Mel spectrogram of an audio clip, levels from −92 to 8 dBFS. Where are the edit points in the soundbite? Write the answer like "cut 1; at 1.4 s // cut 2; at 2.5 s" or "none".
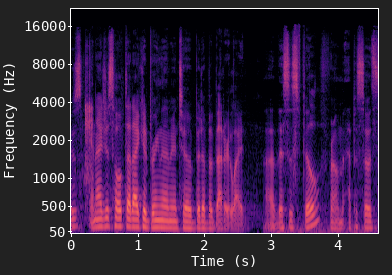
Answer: cut 1; at 2.9 s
